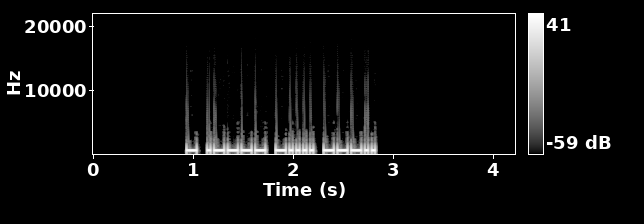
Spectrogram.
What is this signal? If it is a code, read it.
Morse code, heard as a keyed tone, about 34 wpm, 700 Hz. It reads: T168
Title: Numbers - Contest Style - 4-Digit 35wpm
